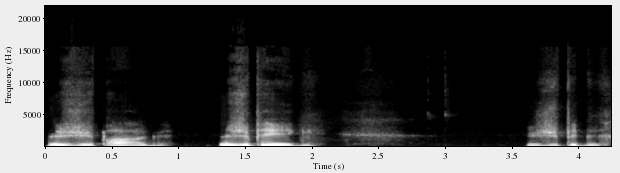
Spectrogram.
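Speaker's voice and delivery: "J peg" savored like a French word; mock-French pronunciation. Shown as a demonstration. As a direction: say "J peg" with a zh and a short first vowel. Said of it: "how I like to pronounce".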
